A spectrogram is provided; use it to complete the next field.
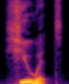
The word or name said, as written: hewett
